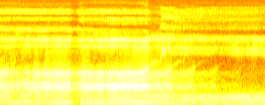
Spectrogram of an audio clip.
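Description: A man's voice chanting a melodic religious recitation into a microphone, holding long drawn-out notes with a wavering pitch and pausing briefly about a second in.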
